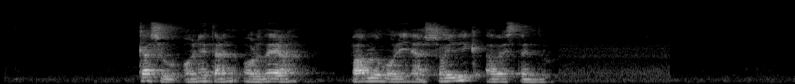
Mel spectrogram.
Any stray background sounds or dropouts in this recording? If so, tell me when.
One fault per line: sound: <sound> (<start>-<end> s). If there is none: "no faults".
no faults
